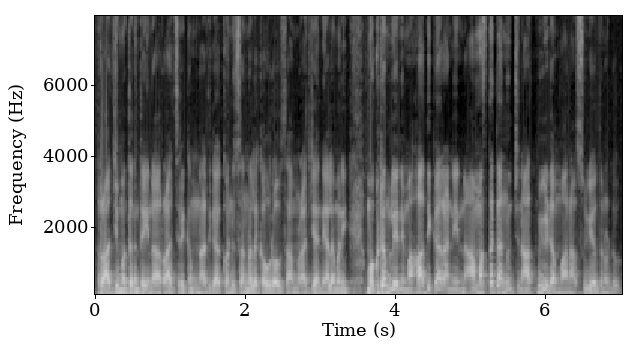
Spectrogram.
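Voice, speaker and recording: A man's voice: on the low side, animated, quick pace, lightly acted. A man voicing a proud warrior prince who reproaches his mother in solemn, theatrical mythological dialogue. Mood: grieving reproachful. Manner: solemn, reproachful dramatic recitation.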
